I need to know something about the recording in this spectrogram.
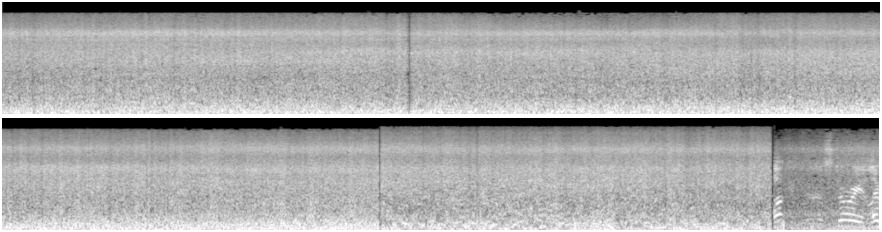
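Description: A waterfall roars loudly and steadily close by.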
